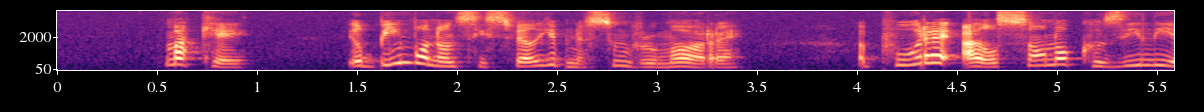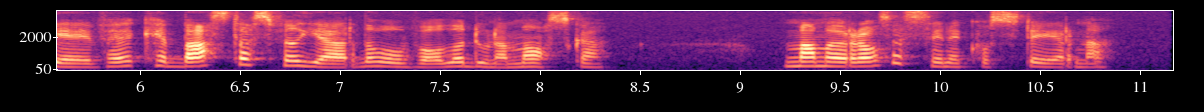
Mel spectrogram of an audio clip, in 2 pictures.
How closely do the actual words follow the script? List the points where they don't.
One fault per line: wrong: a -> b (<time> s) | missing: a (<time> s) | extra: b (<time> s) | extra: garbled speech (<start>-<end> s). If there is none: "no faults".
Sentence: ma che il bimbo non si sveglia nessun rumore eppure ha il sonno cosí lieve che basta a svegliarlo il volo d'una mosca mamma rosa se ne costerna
no faults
